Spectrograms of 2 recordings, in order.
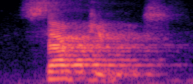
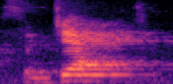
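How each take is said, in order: First: The stress is on the first syllable. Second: The stress is on the second syllable. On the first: It is used as a noun. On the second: It is used as a verb. "verb. So you'll see that stress shift to second syllable"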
